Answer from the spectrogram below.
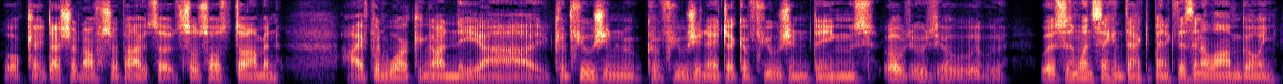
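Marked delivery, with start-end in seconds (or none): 3.5-7.1 deep doctor voice. Pretend. Doctor Panic character voice. 7.1-10.0 deep doctor voice. Pretend. Doctor Panic character voice.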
